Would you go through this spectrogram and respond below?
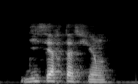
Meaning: dissertation, essay
- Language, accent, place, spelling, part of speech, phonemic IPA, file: French, France, Lyon, dissertation, noun, /di.sɛʁ.ta.sjɔ̃/, LL-Q150 (fra)-dissertation.wav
